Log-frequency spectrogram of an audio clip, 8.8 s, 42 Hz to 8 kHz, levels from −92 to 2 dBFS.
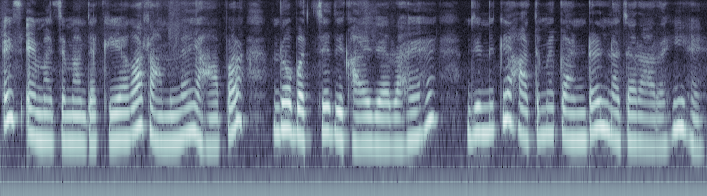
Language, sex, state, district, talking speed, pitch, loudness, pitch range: Hindi, female, Rajasthan, Jaipur, 140 wpm, 205 Hz, -18 LUFS, 180-240 Hz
